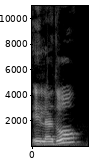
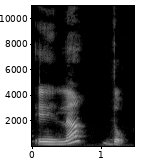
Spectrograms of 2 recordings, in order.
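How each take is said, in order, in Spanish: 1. El acento cae en una sílaba distinta de la central. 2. El acento cae en la sílaba central. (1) "No es helado" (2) "la sílaba tónica recae sobre la sílaba la"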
